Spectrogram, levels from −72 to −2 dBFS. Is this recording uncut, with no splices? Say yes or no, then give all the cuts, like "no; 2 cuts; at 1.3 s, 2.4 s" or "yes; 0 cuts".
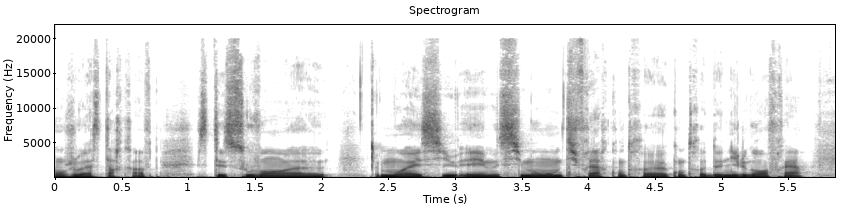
yes; 0 cuts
